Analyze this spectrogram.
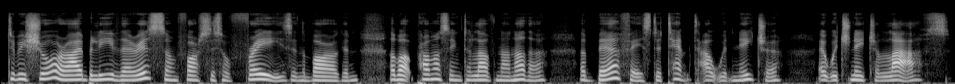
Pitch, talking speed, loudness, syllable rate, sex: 200 Hz, 175 wpm, -18 LUFS, 5.7 syllables/s, female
